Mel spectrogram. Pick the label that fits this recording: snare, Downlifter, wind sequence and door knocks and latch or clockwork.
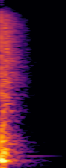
snare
